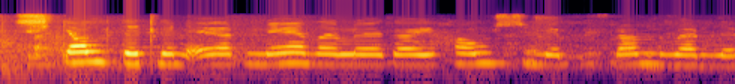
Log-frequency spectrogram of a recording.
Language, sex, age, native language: Icelandic, female, 18-19, Icelandic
